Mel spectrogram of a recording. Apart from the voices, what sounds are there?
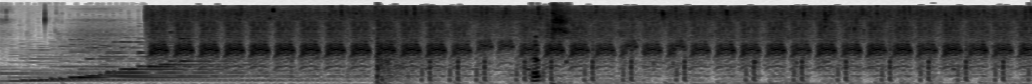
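video game duck quacking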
